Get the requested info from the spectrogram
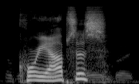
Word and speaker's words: coreopsis: We put in, I'm not going to pronounce it right, a wonderfully flowering perennial coreopsis. Is that right? – Coreopsis? – Coreopsis, yes, sir.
